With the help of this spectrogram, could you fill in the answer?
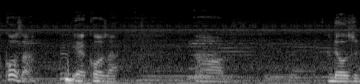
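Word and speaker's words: Xhosa: Zulu uh STI um kosa thank you no no it's kza yeah kza um those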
